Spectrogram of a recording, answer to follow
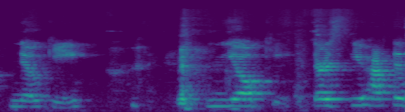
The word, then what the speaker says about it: gnocchi: Y in there apparently none of us pronounce the G though so I think we're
